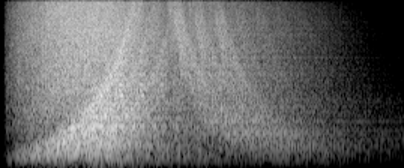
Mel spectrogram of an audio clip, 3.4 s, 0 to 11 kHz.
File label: Space Whoosh Ascend, Space, Whoosh, Ascend, Descend; 5.1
